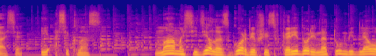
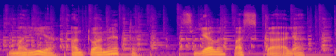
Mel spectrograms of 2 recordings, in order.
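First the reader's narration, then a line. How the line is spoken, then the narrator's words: Hollow, flat voice. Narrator (Russian): пустым голосом сообщила мама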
